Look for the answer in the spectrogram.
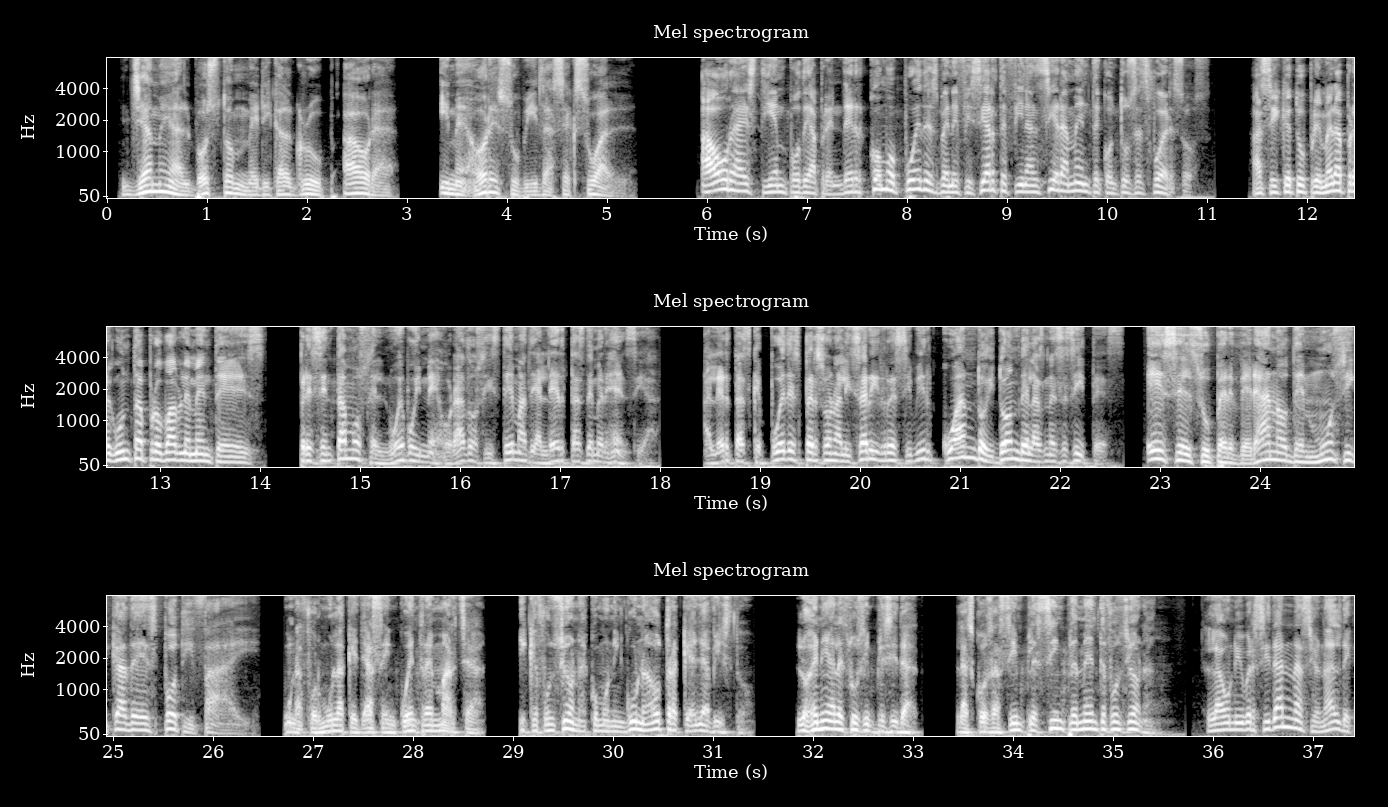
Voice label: Neutral Latin Accent

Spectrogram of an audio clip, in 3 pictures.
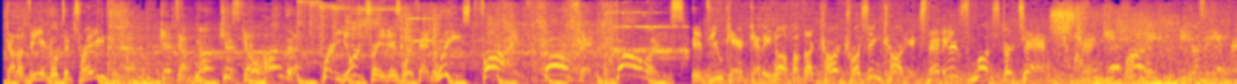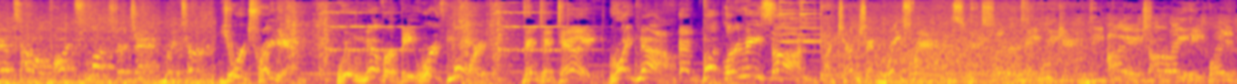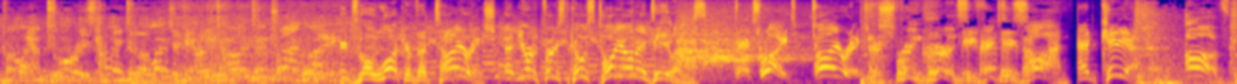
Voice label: Hard Sell

